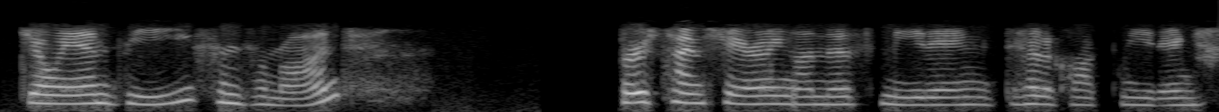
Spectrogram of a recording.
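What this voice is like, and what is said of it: Out of breath, panting. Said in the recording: “out of breath. I was just exercising.”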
